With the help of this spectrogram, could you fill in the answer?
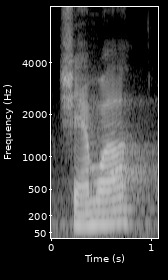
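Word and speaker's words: chamois: Shammy. That's the weird word. I guess it's I never would have guessed that that's how that pron that's pronounced. Depends where you live. Blimpy says Shamwa.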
